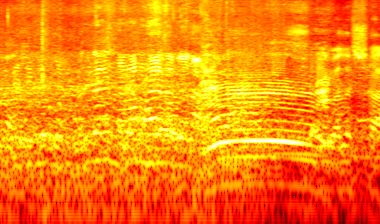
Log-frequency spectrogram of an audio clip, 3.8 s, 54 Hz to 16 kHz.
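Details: Sahiwal bull on a Comilla farm in Bangladesh, 25 April 2026; a single sustained, steady-pitched moo of about one second rises out of murmuring voices near the end.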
